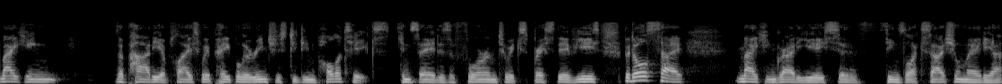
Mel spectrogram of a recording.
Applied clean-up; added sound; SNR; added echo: neural mask model DeepFilterNet 3.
